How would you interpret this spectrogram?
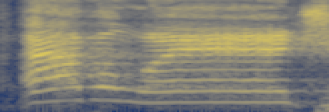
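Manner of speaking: high, slow, loud playful yell "Avalanche!". Retold or imitated. Girlfriend on counter yelling playfully before falling. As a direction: belt it out high and slow like a game call. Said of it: "She used to yell".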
